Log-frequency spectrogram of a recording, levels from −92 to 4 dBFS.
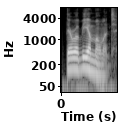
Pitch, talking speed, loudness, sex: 135 Hz, 330 wpm, -17 LUFS, male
